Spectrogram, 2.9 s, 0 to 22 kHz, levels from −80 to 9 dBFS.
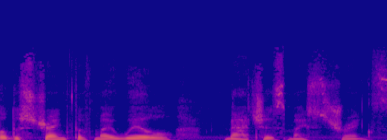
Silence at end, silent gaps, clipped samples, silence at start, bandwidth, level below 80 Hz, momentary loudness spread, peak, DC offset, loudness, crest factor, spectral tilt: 0 s; none; under 0.1%; 0 s; 15.5 kHz; -82 dBFS; 10 LU; -18 dBFS; under 0.1%; -36 LUFS; 18 dB; -4 dB/octave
